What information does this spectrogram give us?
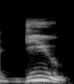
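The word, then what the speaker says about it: due: यहाँ पर डी को प्रोनाउंस करेंगे ड और यू ई दोनों को प्रोनाउंस करेंगे यू। ओके, यहाँ पर ई जो है वो अपना रियल साउंड नहीं दे रहा है, वो साइलेंट है, इसीलिए यहाँ पर सिर्फ दो साउंड होंगे, ड्यू, ड्यू।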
